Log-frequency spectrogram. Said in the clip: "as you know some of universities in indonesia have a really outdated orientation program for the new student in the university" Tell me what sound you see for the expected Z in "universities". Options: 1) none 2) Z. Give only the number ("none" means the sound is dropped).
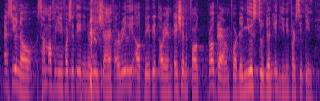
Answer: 1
